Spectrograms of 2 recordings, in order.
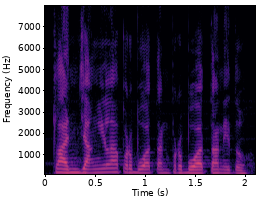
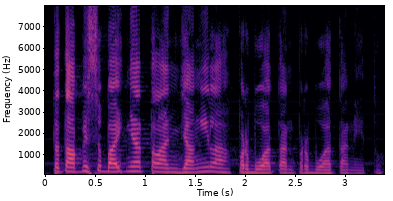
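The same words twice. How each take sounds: First: "telanjangilah" ditekan dengan nada lebih rendah dan turun; penekanan ulang. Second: Said in the usual way. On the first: Shown as a demonstration. (tegaskan sekali lagi kepada jemaat dengan nada rendah) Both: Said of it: "Sekali lagi".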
